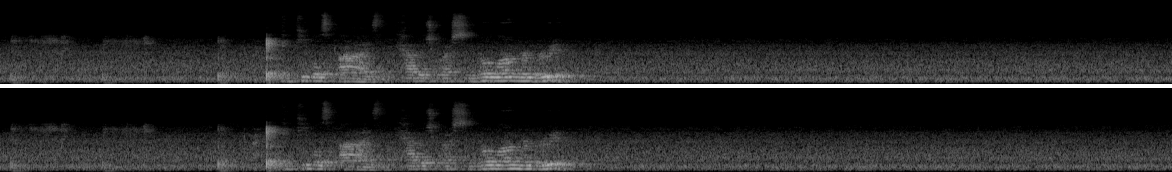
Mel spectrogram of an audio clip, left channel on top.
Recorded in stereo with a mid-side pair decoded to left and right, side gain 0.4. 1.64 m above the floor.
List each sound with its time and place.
0.1 s writing: 10° right, 0.6 m
2.8 s a man speaking: 55° left, 0.7 m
